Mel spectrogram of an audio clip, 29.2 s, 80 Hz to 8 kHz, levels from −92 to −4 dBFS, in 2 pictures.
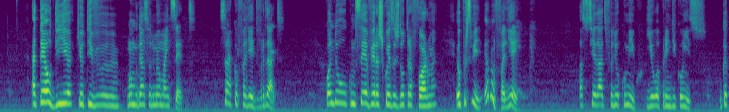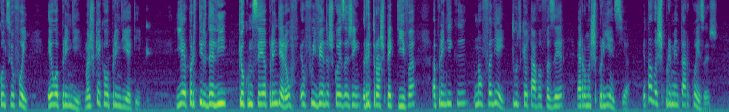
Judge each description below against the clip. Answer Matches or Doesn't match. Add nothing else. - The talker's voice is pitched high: Matches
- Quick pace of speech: Matches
